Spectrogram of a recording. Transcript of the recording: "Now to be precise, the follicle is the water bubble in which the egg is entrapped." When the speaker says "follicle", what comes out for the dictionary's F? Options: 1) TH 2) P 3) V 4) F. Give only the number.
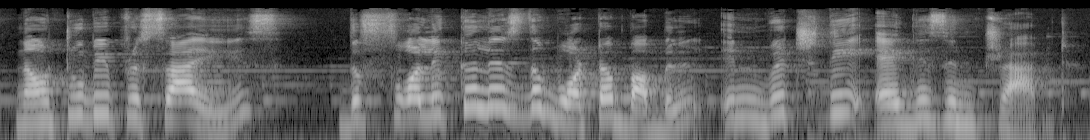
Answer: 4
